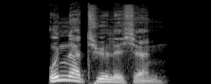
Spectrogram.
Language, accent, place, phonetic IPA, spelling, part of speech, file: German, Germany, Berlin, [ˈʊnnaˌtyːɐ̯lɪçn̩], unnatürlichen, adjective, De-unnatürlichen.ogg
- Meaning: inflection of unnatürlich: 1. strong genitive masculine/neuter singular 2. weak/mixed genitive/dative all-gender singular 3. strong/weak/mixed accusative masculine singular 4. strong dative plural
